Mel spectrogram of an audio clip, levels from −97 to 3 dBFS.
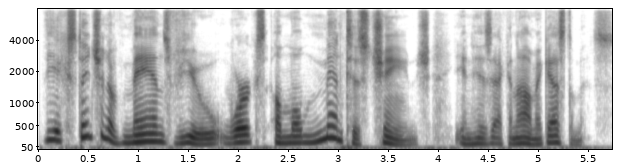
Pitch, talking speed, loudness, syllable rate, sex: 145 Hz, 135 wpm, -17 LUFS, 4.5 syllables/s, male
